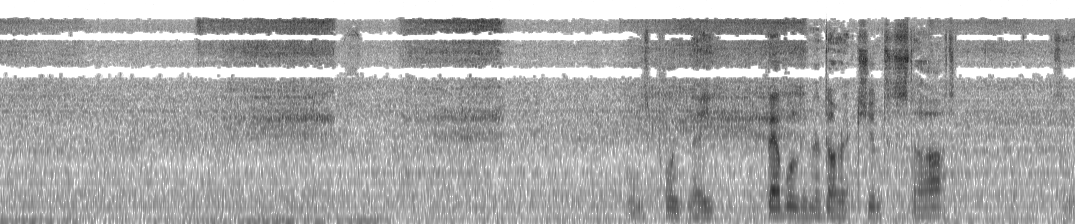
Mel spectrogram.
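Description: A wood lathe spins with a steady hum.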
